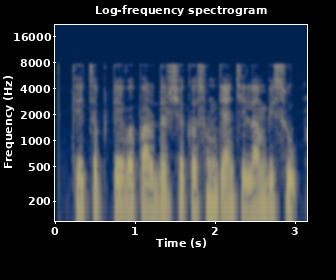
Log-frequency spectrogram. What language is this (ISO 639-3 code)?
mar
